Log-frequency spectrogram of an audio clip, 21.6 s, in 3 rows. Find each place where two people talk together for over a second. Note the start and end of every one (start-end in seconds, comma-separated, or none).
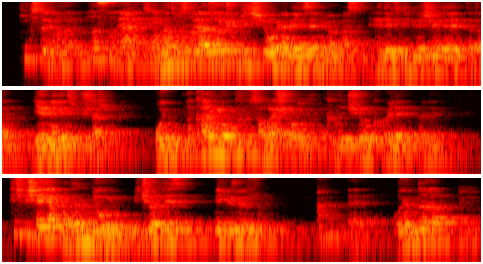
2.2-3.6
